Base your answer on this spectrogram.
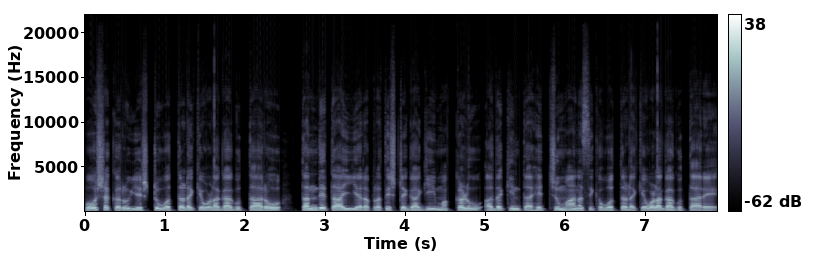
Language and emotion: Kannada, neutral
